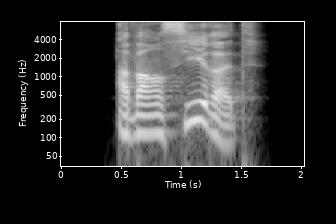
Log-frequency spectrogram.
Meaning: second-person plural subjunctive I of avancieren
- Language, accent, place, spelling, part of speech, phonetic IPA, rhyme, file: German, Germany, Berlin, avancieret, verb, [avɑ̃ˈsiːʁət], -iːʁət, De-avancieret.ogg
